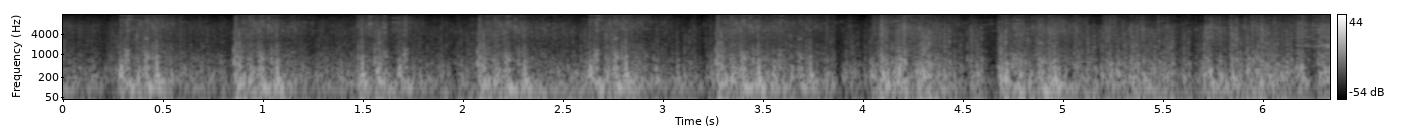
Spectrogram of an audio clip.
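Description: Steady clip-clop of horse hooves in the video game Mount and Blade, at a trotting rhythm, close and fairly loud, repeating evenly with faint wind noise behind.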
